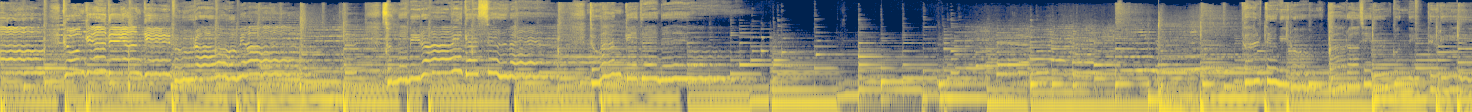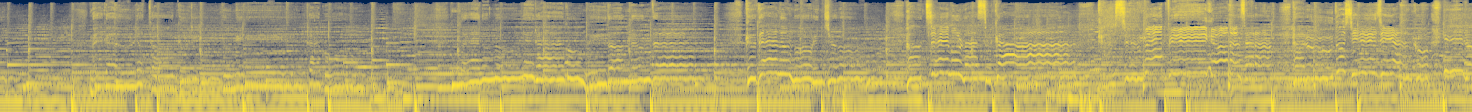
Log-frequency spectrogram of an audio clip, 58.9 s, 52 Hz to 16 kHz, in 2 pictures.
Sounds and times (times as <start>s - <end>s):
Tender music: 0.0s - 58.8s.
